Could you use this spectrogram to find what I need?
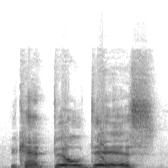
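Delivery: each word pressed out slowly and firmly; slow emphatic insistence. Real, not acted. To viewers about the reactor, slow hammering emphasis. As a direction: lean hard on build, drag it out.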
